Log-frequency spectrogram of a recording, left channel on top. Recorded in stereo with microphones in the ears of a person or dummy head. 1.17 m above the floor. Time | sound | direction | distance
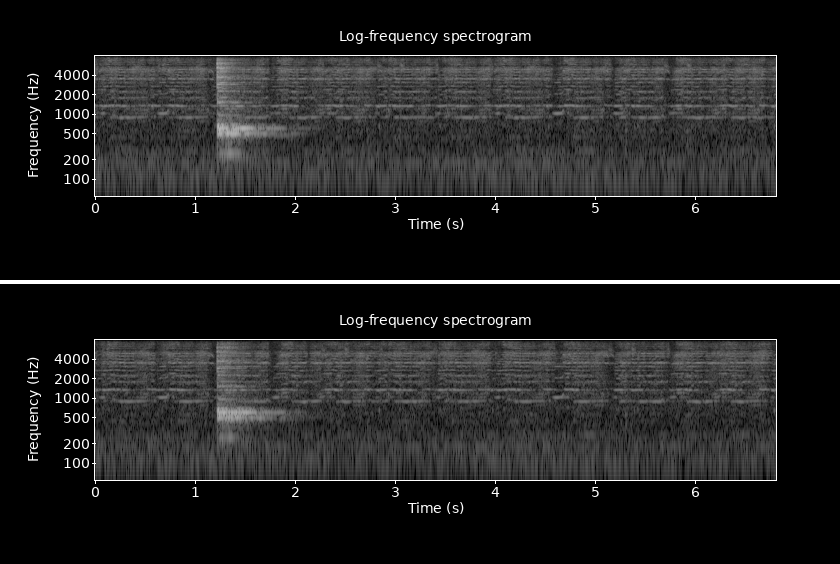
1.2 | a cowbell | 10° left (ahead or behind) | 5.5 m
